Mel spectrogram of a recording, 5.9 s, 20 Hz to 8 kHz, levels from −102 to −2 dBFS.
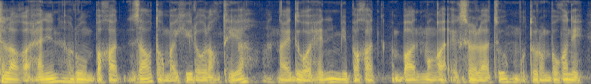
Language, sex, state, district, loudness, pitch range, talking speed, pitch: Mizo, male, Mizoram, Aizawl, -14 LUFS, 90-105 Hz, 305 wpm, 95 Hz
